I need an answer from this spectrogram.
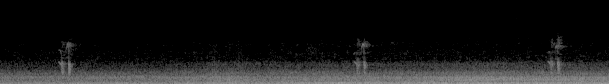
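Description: A bird giving three short high calls, a few seconds apart, over a steady low outdoor rumble.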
